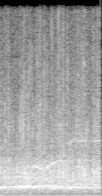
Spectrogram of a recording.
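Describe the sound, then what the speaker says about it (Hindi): Studio audience applause on the set of a TV comedy show, a steady dense wash of clapping with a faint tone running through it, continuous for the whole stretch. "भाई मुकेश जी के लिए एक बार जोरदार ताली एवरीबॉडी"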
